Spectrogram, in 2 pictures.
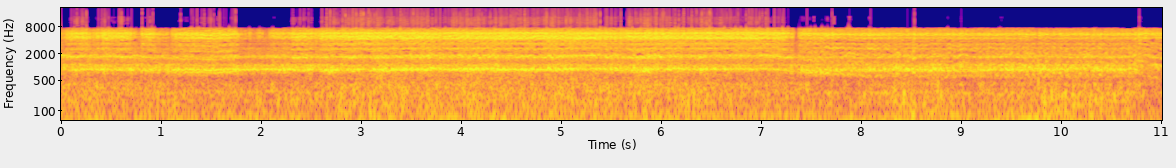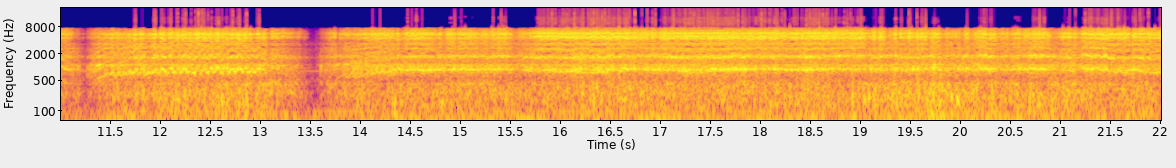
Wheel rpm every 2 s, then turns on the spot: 220, 220, 230, 220, 200, 140, 130, 200, 220, 230, 230.
10-12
